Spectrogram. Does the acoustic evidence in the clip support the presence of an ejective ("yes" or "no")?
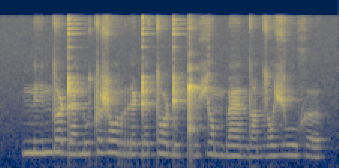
no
